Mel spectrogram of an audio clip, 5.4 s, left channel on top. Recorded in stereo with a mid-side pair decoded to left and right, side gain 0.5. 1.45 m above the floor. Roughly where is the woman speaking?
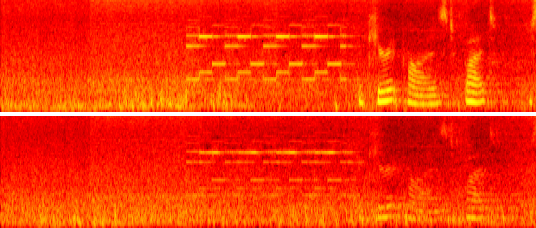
Left.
